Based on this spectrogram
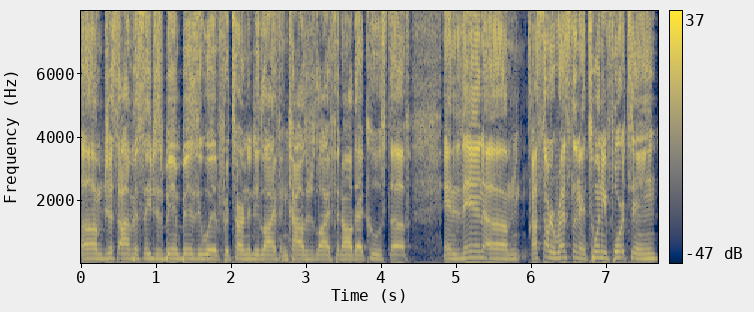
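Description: An unremarkable speaking voice with an American accent keeps fairly even intonation and very even loudness. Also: man, fairly high pitch for a man, moderate pace. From Texas, Dallas. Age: young. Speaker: professional wrestler and fitness coach. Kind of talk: casual interview chat. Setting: studio.

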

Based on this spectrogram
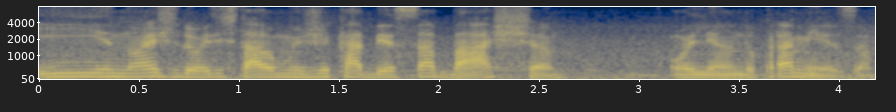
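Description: With noticeable background noise, a man speaks at a medium pitch, a moderate pace and ordinary pitch variation. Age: 30s. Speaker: storyteller sharing supernatural experiences. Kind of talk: personal testimony.

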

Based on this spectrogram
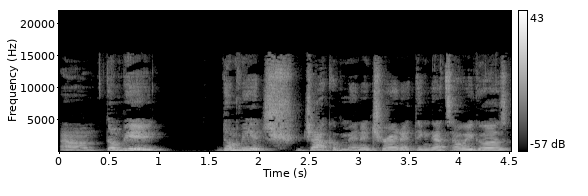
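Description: Amid audible room echo, a woman speaks at a fairly quick pace in a medium pitch, somewhat breathy and with fairly even intonation. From Nigeria, moved to Evanston, Illinois at 14. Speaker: engineering student. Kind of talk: casual interview.

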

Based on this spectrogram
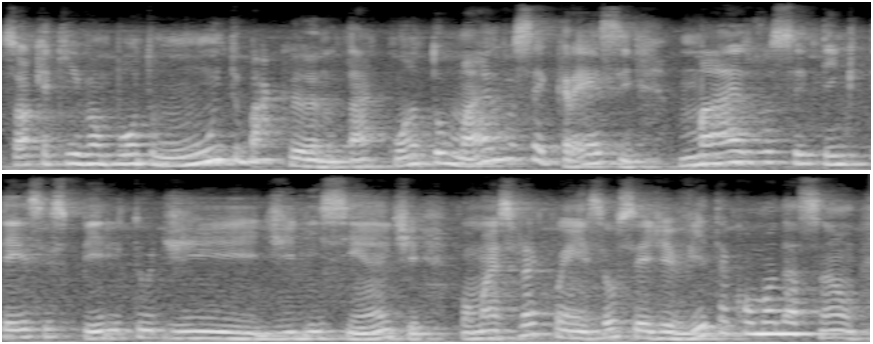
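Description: There is noticeable background noise and audible room echo. A man talks at a moderate pace with lively intonation. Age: 30s. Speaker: sales coach. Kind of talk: tutorial.

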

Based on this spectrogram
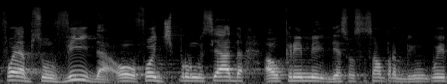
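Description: A man with a high voice, ordinary pitch variation and a moderate pace, against noticeable background noise. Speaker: legal expert. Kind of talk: studio commentary. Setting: studio.

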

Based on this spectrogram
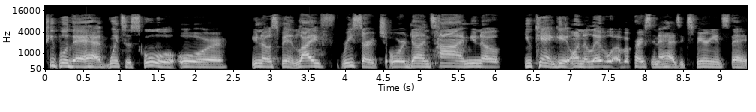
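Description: A woman with an American accent and a fairly low pitch, a plain, everyday voice with fairly even intonation, in a dry, close sound with no echo. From Detroit, Michigan. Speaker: teacher and social media creator. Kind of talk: interview testimony.

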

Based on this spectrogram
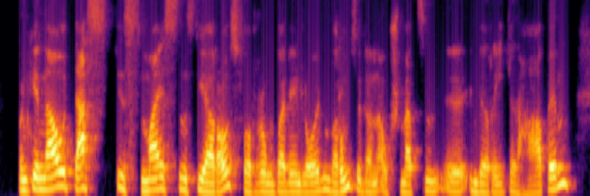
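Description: A man talks with lively intonation and hardly any pauses. His fairly high voice carries vocal fry. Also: moderate pace. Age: 50s. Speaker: personal trainer. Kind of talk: casual interview.

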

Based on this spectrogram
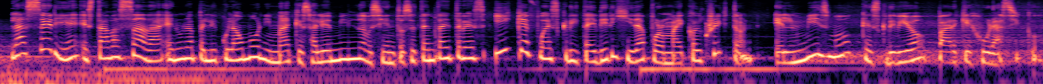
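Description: With a Mexican accent, a woman talks at a fairly slow pace with hardly any pauses, in a fairly high pitch with lively intonation. Her loudness stays very even over noticeable background noise. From Mexico. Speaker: podcast host. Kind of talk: casual monologue. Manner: animated.

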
